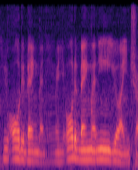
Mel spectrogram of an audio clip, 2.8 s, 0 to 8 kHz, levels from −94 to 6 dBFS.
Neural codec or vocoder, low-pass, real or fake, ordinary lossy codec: codec, 16 kHz, 0.8 kbps, ZipCodec; 7.2 kHz; fake; none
